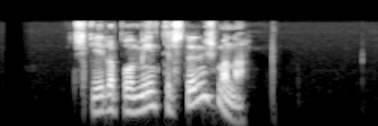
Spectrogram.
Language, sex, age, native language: Icelandic, male, 40-49, Icelandic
